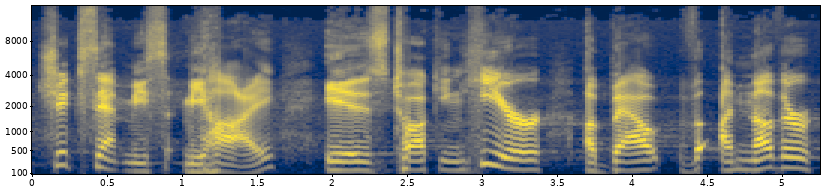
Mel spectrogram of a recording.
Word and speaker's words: Csikszentmihalyi: name and he said call me Mike me hi csikszentmihalyi is talking here about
